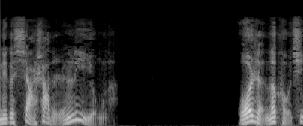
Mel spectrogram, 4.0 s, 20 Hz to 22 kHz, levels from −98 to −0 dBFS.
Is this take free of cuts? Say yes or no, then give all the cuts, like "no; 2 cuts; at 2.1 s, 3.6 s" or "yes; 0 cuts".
yes; 0 cuts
